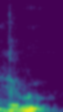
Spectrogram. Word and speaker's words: Heru: Asar, Aset, and Heru.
